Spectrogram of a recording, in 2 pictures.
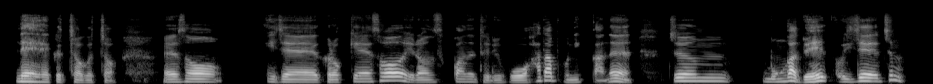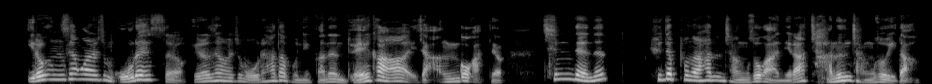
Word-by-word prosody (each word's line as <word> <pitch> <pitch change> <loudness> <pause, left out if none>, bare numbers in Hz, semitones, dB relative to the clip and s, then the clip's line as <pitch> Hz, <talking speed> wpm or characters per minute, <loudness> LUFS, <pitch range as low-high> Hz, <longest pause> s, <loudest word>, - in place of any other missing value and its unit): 네 130 -4 +4
그쵸, 105 -1 -4
그쵸. 100 - -8 0.4
그래서 125 0 +3 0.5
이제 115 -2 +1
그렇게 110 +4 -2
해서 180 +7 +5
이런 105 -1 -2
습관을 120 +2 -7
들이고 100 -1 -2
하다 175 - +2
보니까는 110 - -2 0.4
좀 155 -2 +1 0.3
뭔가 135 +5 +3
뇌 125 +9 +6 0.2
이제 145 +4 +4
좀 180 +4 -5 0.5
이런 210 +9 +2
생활을 235 -2 0
좀 200 -5 -6
오래 125 - +3
했어요. 210 -1 -5
이런 135 +5 -3
생활을 165 -1 -2
좀 150 -4 -10
오래 105 +6 -5
하다 170 +3 -2
보니까는 100 +3 -6
뇌가 155 -2 +3
이제 - - -5
안 125 +3 -7
것 - - +3
같아요. - - -6 0.4
'침대는 230 -5 +1 0.5
휴대폰을 220 -4 +2
하는 185 -2 -2
장소가 135 -2 -1
아니라 90 - 0
자는 160 +4 0
장소이다.' 105 - -3
140 Hz, 295 characters per minute, -23 LUFS, 115-180 Hz, 0.5 s, 뇌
